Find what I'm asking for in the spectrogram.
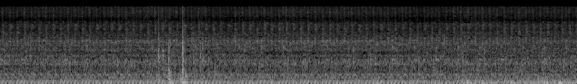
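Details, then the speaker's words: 2006 Mazda RX-8 rotary with hot-start trouble, owner suspects low compression from failing apex seals, new starter fitted: low, buzzy, slightly lumpy idle; Picoscope coil tests look similar, so any misfire is not ignition-caused and the cause is unconfirmed. "okay so you can hear the lumpiness that's fine"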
